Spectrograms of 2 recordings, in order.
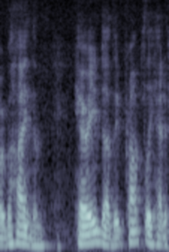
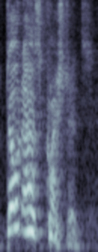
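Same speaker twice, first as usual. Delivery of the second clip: slow, loud, high snap; snapped; 10 dB louder, slower than usual. A narrator's reading. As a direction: cut him off sharply. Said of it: "snapped his uncle".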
